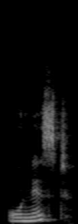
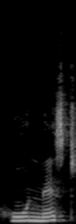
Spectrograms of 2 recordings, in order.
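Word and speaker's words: honest: इसके बाद, एन ऑनेस्ट मैन is trusted, ऑनेस्ट होनेस्ट नहीं होता है, इस बात को ध्यान रखना। हो है, एच इसमें साइलेंट होता है, ऑनेस्ट बोला जाता है, ऑनेस्ट में ओ आ रहा है, दैट्स वाई ये एन।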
